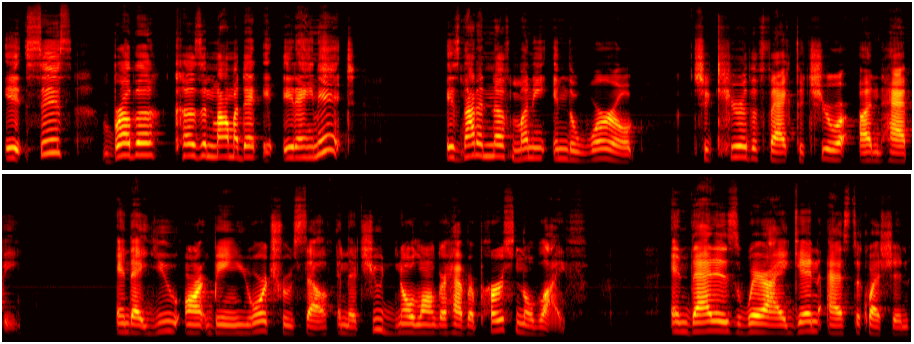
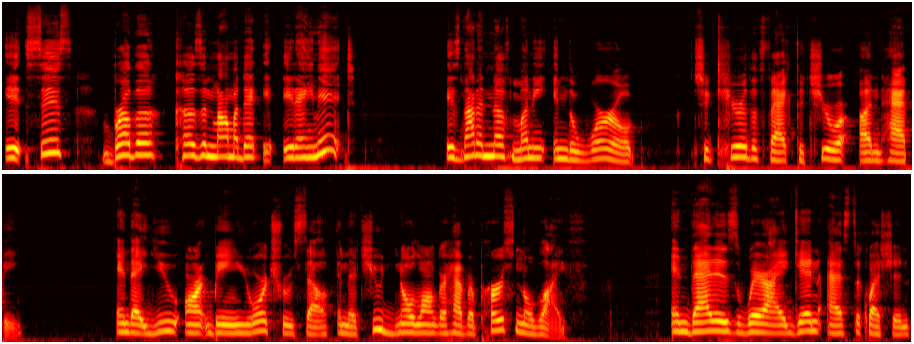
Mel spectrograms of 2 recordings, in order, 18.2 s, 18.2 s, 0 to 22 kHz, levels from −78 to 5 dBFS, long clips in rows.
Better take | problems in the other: second | thin; very; fading below 550 Hz

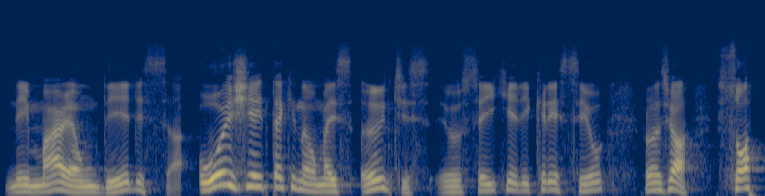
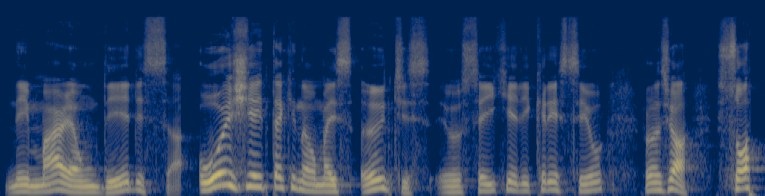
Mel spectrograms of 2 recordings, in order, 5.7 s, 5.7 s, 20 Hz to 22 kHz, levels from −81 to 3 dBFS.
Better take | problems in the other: second | muffled; slightly; fading above 4 kHz

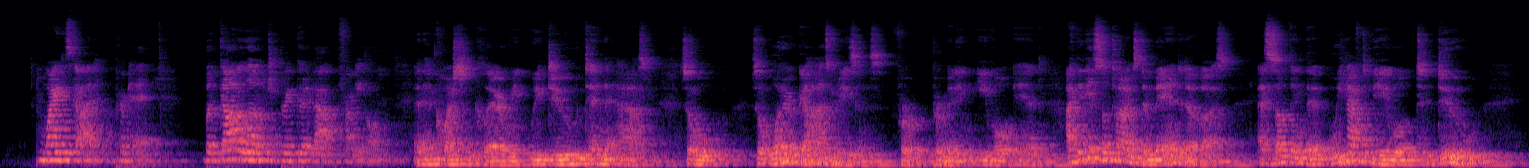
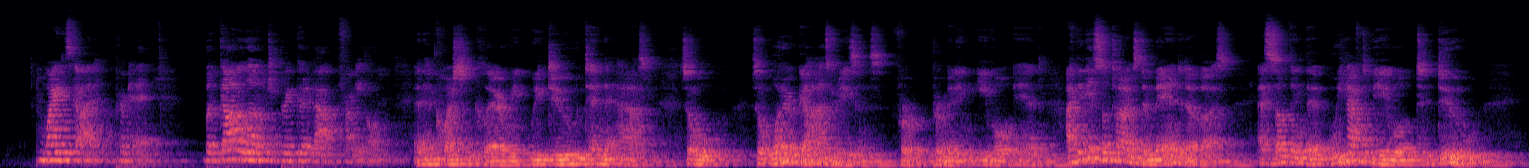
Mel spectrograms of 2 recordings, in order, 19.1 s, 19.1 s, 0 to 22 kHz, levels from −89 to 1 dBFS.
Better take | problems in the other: neither | room echo; noticeable; dies away in 1.1 s; the same in both // off-mic speech; far; the same in both

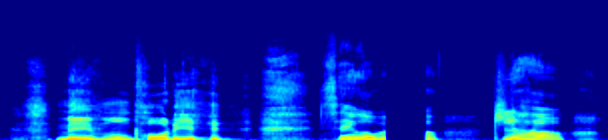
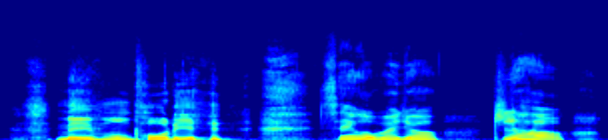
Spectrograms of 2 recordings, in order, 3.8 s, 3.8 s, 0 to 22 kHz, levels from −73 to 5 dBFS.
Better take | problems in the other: second | audio cutting out; at 2.5 s

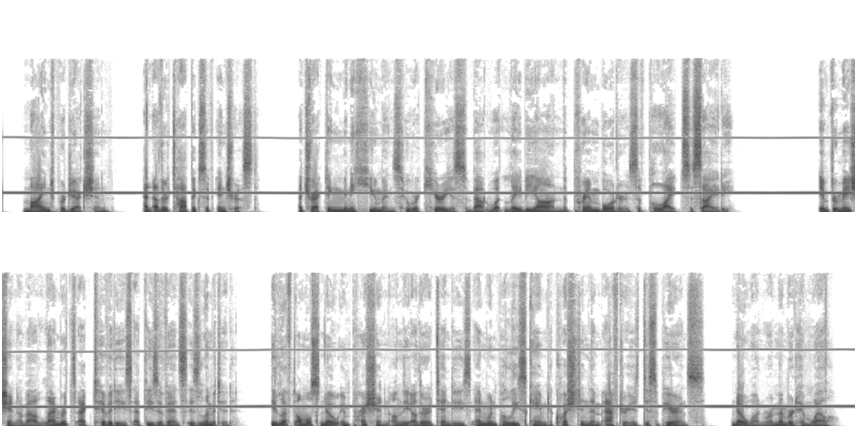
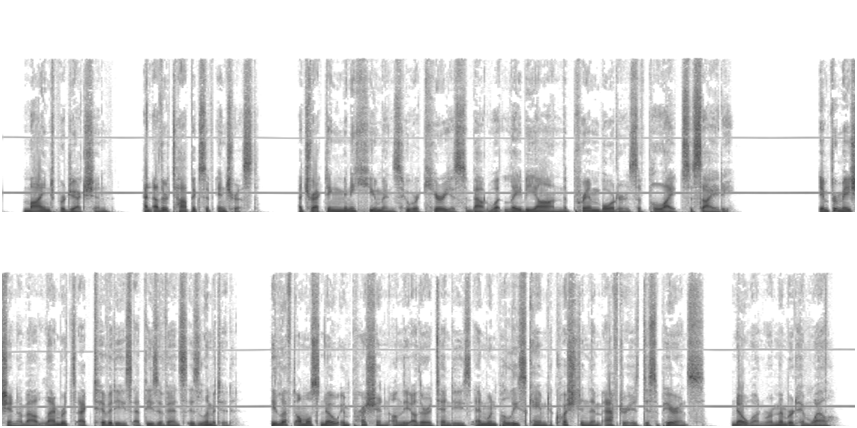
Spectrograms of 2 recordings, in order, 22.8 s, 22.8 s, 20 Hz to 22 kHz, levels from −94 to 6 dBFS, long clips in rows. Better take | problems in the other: second | high-pitched whine; loud; throughout; 2 kHz, 10 dB below the speech; faint in the second

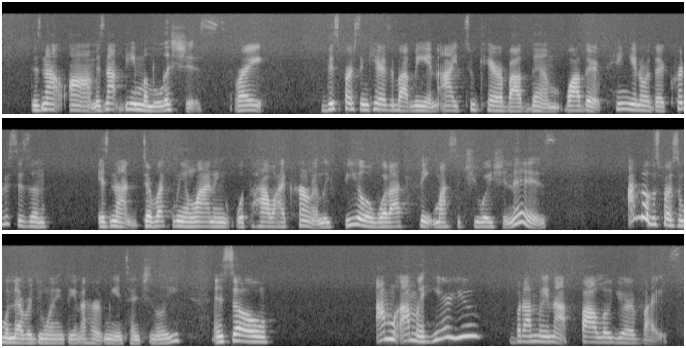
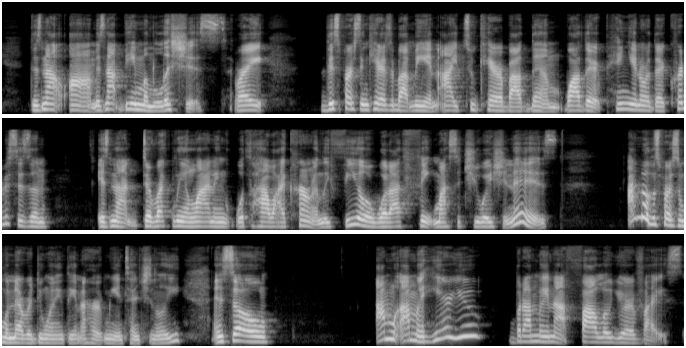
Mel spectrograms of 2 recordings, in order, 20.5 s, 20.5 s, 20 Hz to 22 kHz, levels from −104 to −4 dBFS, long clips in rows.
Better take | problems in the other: second | hiss; noticeable; throughout; 15 dB below the speech

